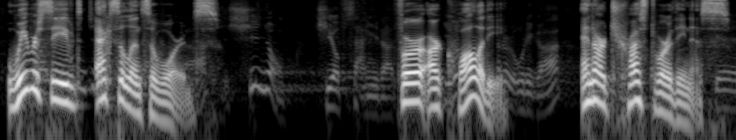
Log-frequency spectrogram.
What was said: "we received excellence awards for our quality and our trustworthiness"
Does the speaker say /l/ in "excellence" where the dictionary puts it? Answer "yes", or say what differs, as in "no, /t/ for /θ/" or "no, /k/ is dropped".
yes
